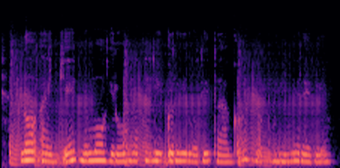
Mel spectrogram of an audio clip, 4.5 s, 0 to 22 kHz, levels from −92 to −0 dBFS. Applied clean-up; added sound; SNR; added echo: neural mask model RNNoise.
